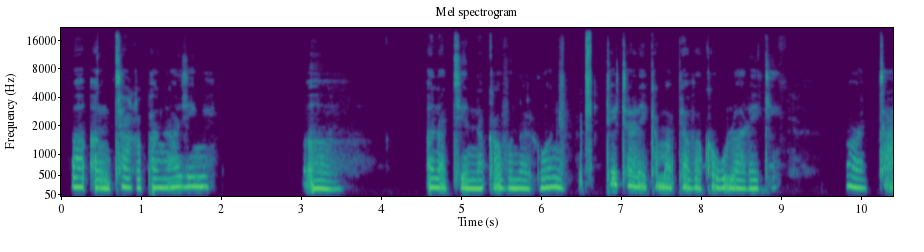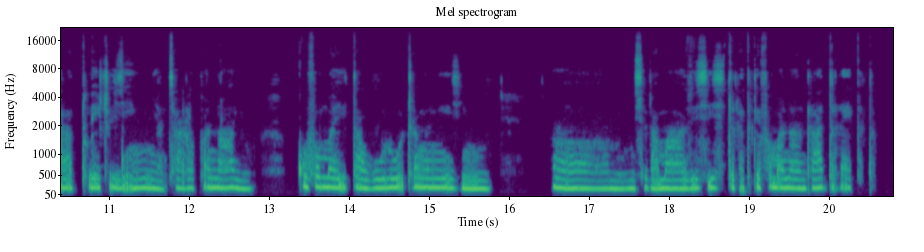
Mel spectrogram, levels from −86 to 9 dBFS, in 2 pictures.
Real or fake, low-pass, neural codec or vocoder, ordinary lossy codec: fake; 19.8 kHz; vocoder, 48 kHz, 128 mel bands, Vocos; none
